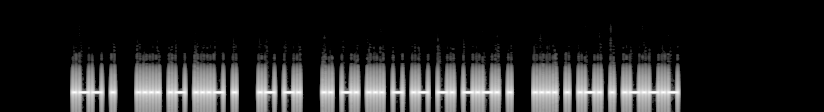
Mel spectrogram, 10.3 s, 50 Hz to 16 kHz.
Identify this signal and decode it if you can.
Morse code, heard as a keyed tone, about 28 wpm, 700 Hz. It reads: WE HAVE AN INSTANCE HERE.
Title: Sentences from Top 800 Words 30wpm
